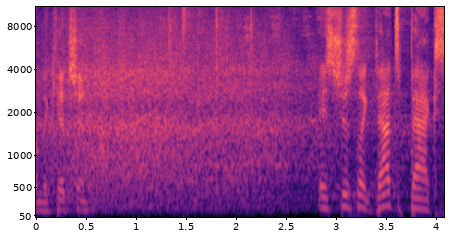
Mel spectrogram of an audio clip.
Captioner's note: audience laughing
